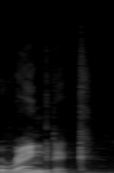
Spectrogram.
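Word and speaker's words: Rangnick: frenia kept the uh a rang nick is the correct pronunciation there at the end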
